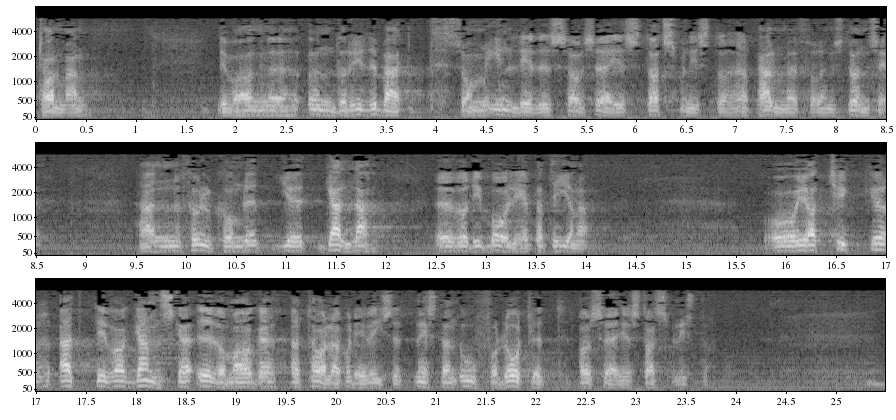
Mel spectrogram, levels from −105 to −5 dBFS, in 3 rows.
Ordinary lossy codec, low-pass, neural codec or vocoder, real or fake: MP3, 24 kbps; 7.2 kHz; vocoder, 24 kHz, 100 mel bands, Vocos; fake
